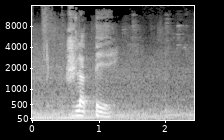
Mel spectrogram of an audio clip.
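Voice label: tlacochahuaya, Zapotec; zhlat de; furnace; (Spanish) bracero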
